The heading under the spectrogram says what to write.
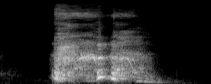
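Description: A single fairly loud cough with a rough, throaty quality, lasting about a second, heard on its own with no talking.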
